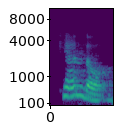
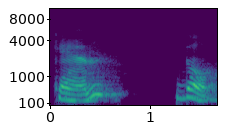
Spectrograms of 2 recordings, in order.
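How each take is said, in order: First: Said in the usual way. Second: "can", pause, "do", as the parts of candle; read by syllables. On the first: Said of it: "read it together". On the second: Shown as a demonstration. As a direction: split "can do" into separate beats. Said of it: "read by syllables".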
